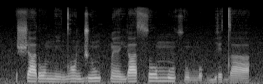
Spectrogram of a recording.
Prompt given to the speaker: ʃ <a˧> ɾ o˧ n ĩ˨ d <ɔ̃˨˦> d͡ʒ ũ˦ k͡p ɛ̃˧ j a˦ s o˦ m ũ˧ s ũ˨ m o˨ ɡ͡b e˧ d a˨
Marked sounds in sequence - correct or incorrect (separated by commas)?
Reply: correct, incorrect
